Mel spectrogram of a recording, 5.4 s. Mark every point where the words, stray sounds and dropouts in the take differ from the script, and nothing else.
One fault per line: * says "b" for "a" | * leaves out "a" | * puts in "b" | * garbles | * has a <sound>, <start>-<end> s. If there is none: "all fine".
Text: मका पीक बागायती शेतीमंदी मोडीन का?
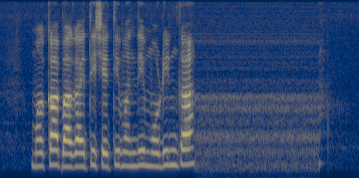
* leaves out "पीक"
